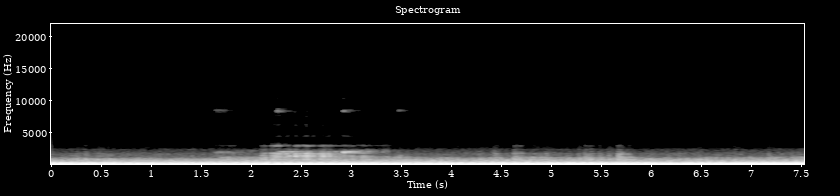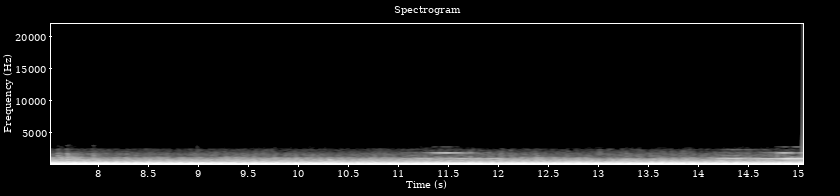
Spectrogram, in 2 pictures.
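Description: Passenger train coach rumbling steadily along the track at speed, heard from inside the coach through an open window, with low, even running noise from wheels and wind.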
